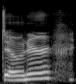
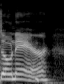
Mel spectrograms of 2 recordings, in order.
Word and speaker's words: donair: And then every American goes, "Oh, it's pronounced donor." It's a different thing. I hate when people try to correct me about the thing that originated where I'm from. It's a whole different rap. It's called donaire and it's this white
